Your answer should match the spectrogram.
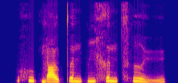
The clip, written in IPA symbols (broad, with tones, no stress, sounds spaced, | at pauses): x u˥˩ p j ɑ˧˥ ʊ̯ t̪ ə˥˩ n p i˥ x ə˥˧ n t͡sʰ ɹ̩˥˩ y̰˨˩˦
